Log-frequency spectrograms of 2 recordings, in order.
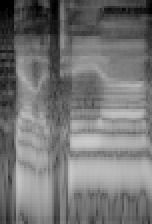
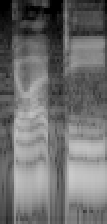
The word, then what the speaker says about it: Galatea: So we got Galatea, or Galati, depending on how you pronounce it.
